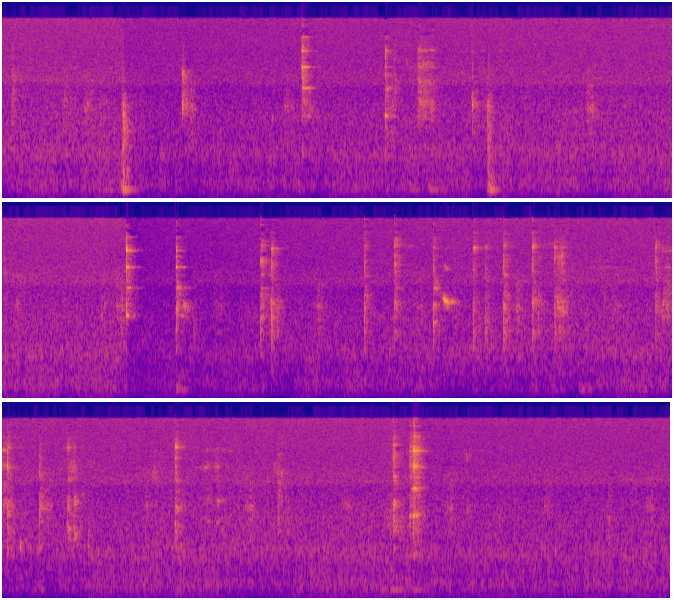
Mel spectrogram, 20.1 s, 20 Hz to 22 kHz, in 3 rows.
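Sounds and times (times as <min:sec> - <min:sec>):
utensil clinking against a dish: 0:03.0 - 0:03.2, 0:03.8 - 0:04.4, 0:07.9 - 0:08.7, 0:09.3 - 0:09.6, 0:10.3 - 0:16.4, 0:17.2 - 0:17.8.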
